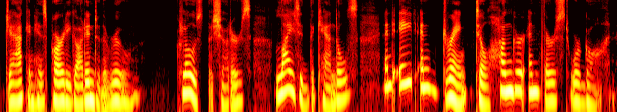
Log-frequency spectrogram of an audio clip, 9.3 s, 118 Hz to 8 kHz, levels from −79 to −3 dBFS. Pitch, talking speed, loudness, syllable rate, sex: 205 Hz, 155 wpm, -18 LUFS, 4.4 syllables/s, female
